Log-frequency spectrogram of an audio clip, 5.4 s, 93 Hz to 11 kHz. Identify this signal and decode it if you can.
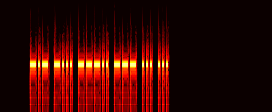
Morse code, heard as a keyed tone, about 30 wpm, 700 Hz. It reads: KB8OSS
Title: USA Call Signs 30wpm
